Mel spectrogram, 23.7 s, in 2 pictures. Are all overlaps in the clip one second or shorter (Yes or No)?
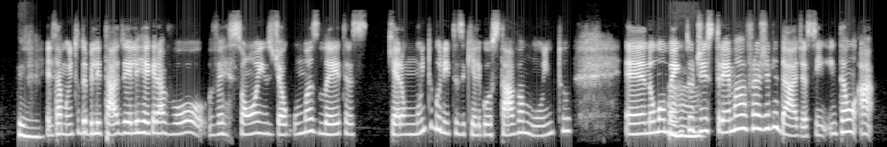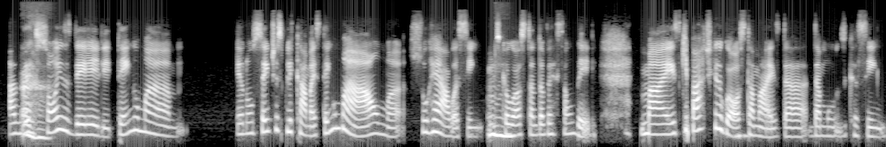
Yes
